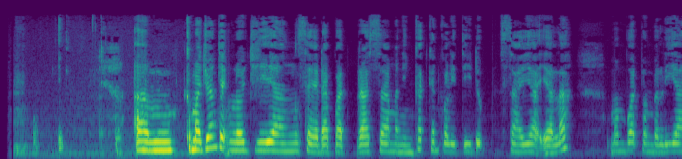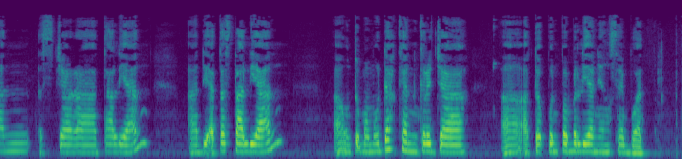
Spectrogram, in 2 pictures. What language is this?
Malay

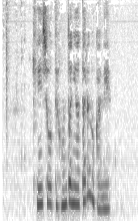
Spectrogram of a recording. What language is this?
Japanese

